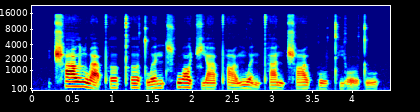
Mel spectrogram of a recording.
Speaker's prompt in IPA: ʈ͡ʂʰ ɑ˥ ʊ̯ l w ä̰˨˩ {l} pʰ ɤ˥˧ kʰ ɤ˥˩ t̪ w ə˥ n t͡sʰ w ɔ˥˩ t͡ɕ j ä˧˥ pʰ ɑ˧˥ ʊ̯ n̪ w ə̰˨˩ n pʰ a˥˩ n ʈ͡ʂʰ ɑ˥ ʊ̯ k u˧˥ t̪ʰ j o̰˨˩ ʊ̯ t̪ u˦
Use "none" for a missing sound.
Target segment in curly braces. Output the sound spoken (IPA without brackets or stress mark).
none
